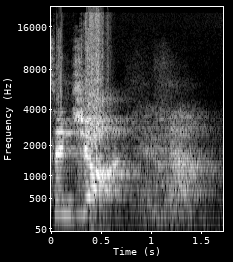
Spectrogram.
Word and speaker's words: censure: What is censure? Note कर लीजिए, CENSURE, censure। देखिए इसका उच्चारण कितना सिंपल है, बोलिए सिन श्योर, सेंश्योर, सेंश्योर।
